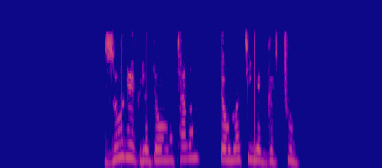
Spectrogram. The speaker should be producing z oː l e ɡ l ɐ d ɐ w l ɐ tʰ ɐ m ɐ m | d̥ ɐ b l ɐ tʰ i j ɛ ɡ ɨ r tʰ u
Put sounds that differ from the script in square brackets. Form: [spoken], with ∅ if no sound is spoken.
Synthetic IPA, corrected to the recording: z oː [ɾ] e ɡ l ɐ d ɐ w l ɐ tʰ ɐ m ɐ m | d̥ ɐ [w] l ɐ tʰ i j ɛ ɡ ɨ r tʰ u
